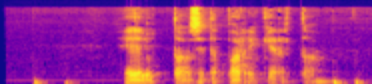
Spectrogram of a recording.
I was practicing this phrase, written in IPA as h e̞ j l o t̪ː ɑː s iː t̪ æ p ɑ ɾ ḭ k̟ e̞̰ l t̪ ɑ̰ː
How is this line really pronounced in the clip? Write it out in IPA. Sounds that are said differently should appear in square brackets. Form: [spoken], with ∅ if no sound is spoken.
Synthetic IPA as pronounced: h e̞ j l [u] t̪ː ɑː s [i] t̪ æ p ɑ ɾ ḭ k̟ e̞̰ [r] t̪ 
